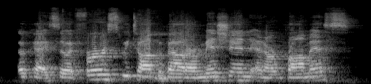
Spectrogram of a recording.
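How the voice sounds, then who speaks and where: Amid audible room echo, a woman speaks at a moderate pace with fairly even intonation. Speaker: real estate team lead teaching a class. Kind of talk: class presentation.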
